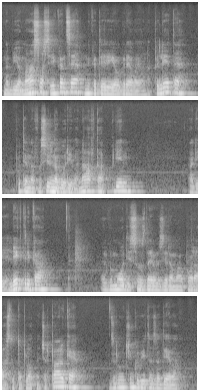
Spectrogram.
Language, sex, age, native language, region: Slovenian, male, 30-49, Slovenian, Central Slovenia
